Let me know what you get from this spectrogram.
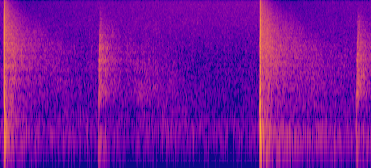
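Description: Aerial firework shells bursting: two loud bangs about five seconds apart, each followed about two seconds later by a fainter bang, every one trailing off over a second or so.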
